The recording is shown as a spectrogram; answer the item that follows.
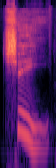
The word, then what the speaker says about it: Qi: they introduced Qi now Qi is pronounced Chi oh sorry I no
